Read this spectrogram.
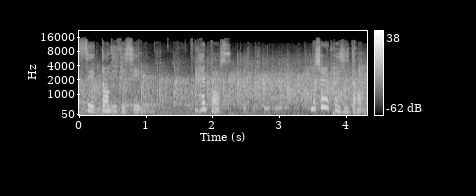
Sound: some Applause

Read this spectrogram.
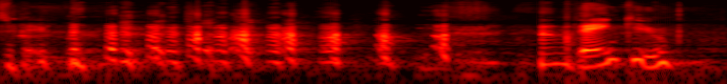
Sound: board members laughing

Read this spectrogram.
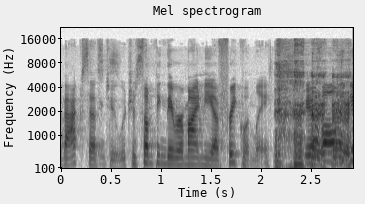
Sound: panelists laugh

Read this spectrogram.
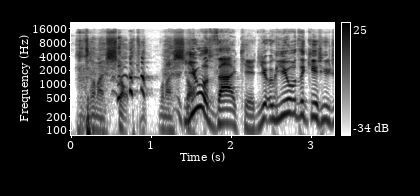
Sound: laughing

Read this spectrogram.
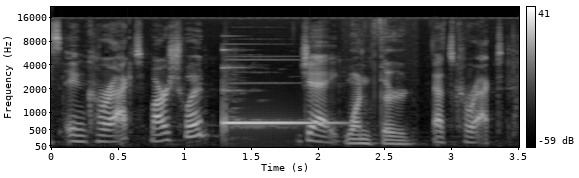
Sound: ding

